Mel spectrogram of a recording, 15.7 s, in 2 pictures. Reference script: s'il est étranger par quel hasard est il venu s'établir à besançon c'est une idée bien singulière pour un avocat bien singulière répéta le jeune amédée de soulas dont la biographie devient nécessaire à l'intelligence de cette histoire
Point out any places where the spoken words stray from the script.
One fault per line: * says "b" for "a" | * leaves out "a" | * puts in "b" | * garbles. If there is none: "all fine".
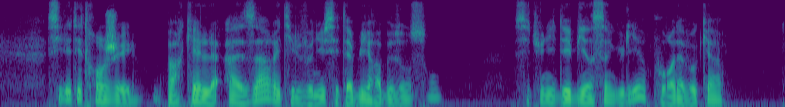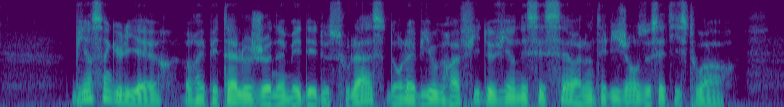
all fine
